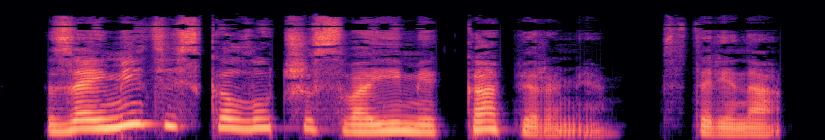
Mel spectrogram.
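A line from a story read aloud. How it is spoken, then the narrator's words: Gentle, kind. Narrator (Russian): Франклин ласково сказал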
